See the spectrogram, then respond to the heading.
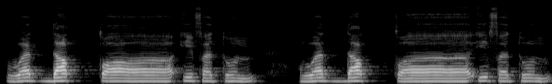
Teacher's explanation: اسی طرح حرف تا کا حرف طا میں ادغام ہونا، جیسے اس کے لیے مثال ودت طائفۃ، ودت طائفۃ، تو ودت میں جو تا ہے یہ ادغام ہو جائے گا طائفۃ کے حرف طا میں، تو یہاں پہ تا کی آواز نہیں آئی بلکہ طا کی آواز آنی چاہیے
